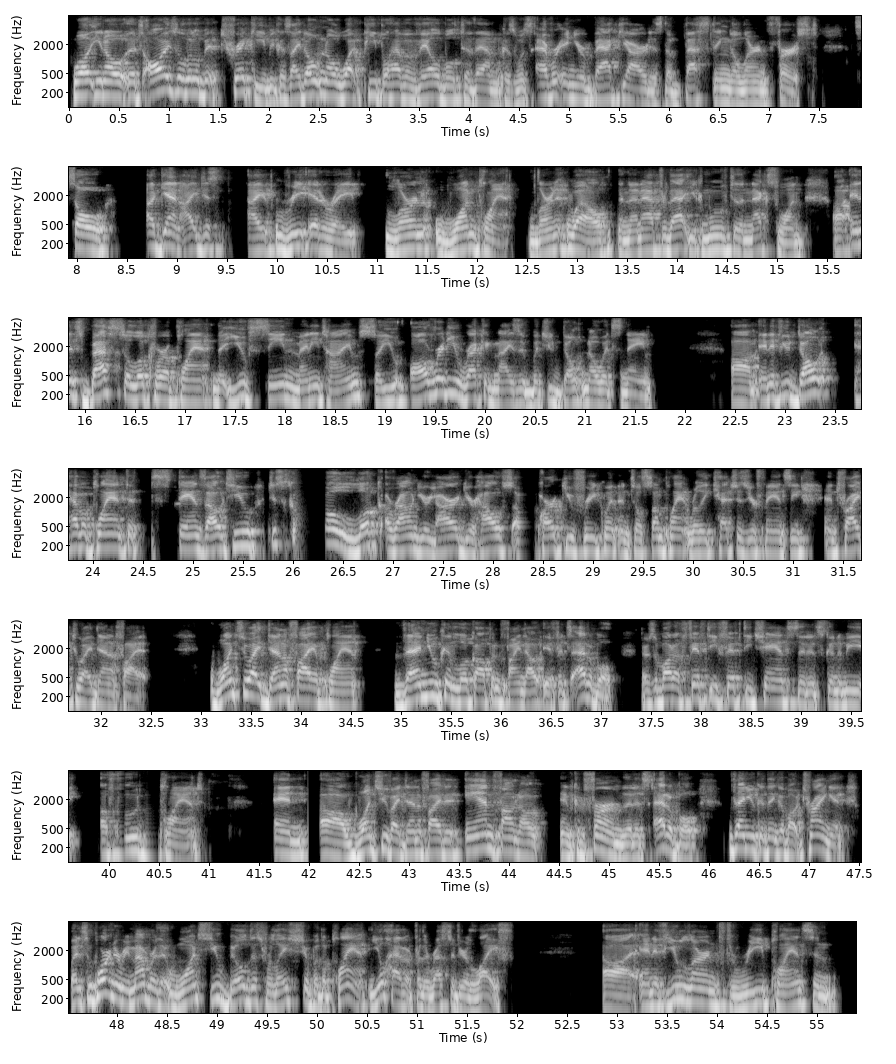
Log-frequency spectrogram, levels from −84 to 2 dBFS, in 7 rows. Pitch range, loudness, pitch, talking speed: 130-165 Hz, -18 LUFS, 145 Hz, 215 wpm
